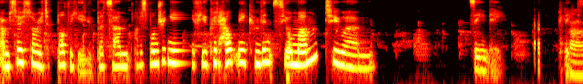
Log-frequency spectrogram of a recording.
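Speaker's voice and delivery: sweet, kindly voice. A player knocking on a door to ask for help, sweetest kindly voice. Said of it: "use my sweetest, kindly voice and say".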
